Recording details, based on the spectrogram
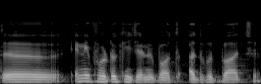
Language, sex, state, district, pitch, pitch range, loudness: Garhwali, male, Uttarakhand, Tehri Garhwal, 115 Hz, 110-120 Hz, -27 LUFS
